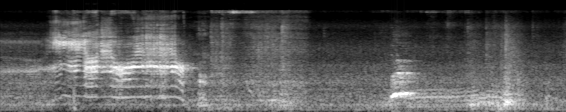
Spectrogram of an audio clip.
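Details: Frightened cat pinned in a corner with no way out, hissing in fear to defend itself against an aggressive attacking cat; a harsh, breathy hiss mixed with a strained wailing tone for about a second, then a shorter rising cry near four seconds.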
